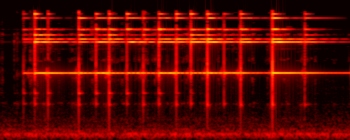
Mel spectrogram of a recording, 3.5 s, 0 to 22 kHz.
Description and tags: Ringing an old fashioned copper bell. Recorded with my ZOOM H2N.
